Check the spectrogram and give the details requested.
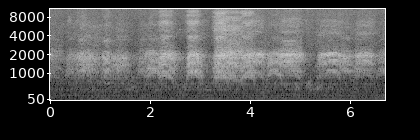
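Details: A pair of house crows grooming each other in Candolim, Goa, India, December 2010, giving harsh, rasping caws in short bursts, several in a row with brief pauses between.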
